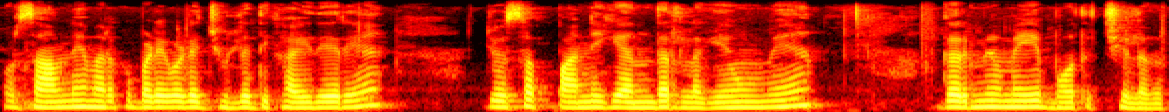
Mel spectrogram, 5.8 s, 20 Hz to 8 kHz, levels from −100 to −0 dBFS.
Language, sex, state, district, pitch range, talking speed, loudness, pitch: Hindi, female, Haryana, Rohtak, 150-165 Hz, 255 wpm, -18 LUFS, 155 Hz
